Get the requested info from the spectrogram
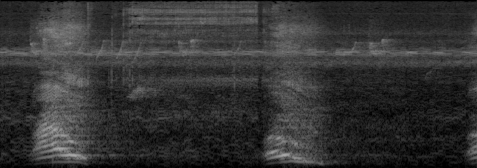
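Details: A female Royal Bengal tiger in Kaziranga National Park calls for a mate with deep, moaning roars, each about a second long, spaced roughly three seconds apart.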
